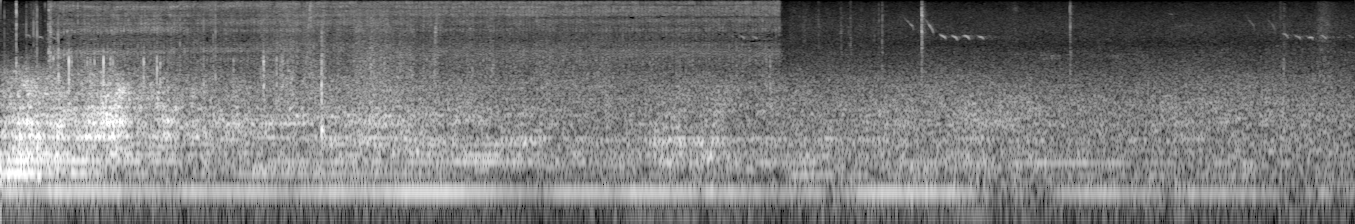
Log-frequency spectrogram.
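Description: Small helicopter flying away, its steady droning hum fading gradually.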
